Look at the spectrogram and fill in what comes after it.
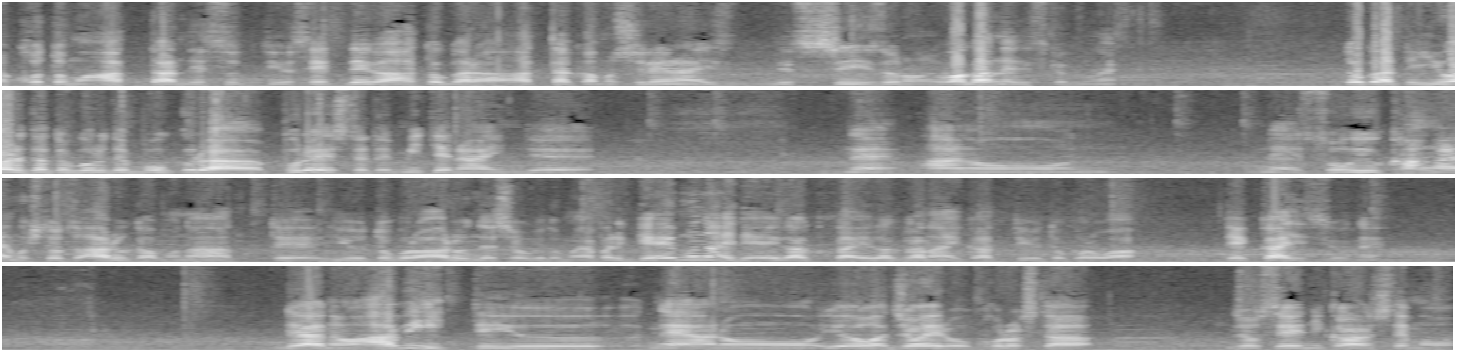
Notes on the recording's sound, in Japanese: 帰路の車中にて。またも、移動中の車内から収録している前半10分程度。音質が悪いですがご了承下さい。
